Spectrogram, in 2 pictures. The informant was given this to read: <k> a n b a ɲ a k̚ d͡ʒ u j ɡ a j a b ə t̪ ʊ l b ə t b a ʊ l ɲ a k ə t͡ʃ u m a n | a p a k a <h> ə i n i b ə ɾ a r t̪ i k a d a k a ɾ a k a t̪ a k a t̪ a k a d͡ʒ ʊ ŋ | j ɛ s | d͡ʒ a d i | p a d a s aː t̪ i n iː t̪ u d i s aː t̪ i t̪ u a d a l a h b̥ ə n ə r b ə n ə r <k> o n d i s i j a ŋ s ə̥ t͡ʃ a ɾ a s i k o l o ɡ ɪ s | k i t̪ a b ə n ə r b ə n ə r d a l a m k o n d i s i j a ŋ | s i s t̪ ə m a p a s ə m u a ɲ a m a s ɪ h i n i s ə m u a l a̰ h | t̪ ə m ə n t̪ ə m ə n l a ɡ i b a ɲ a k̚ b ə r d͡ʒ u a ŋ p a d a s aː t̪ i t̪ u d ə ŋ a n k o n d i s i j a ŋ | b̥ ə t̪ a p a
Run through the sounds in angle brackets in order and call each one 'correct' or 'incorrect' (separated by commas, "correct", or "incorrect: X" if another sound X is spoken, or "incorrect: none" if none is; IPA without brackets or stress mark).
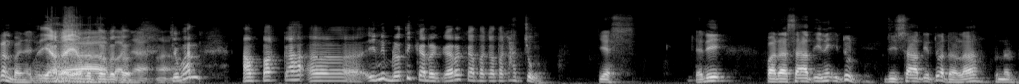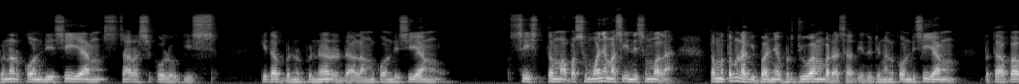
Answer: correct, correct, correct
